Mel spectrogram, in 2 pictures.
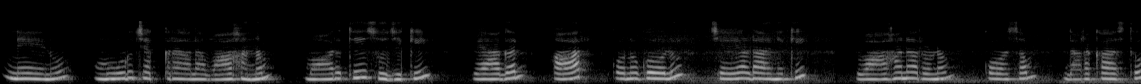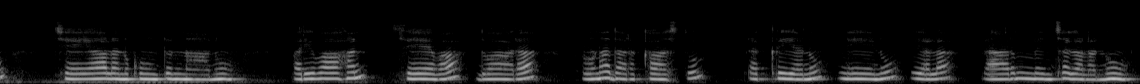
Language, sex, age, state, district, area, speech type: Telugu, female, 30-45, Andhra Pradesh, Krishna, rural, read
